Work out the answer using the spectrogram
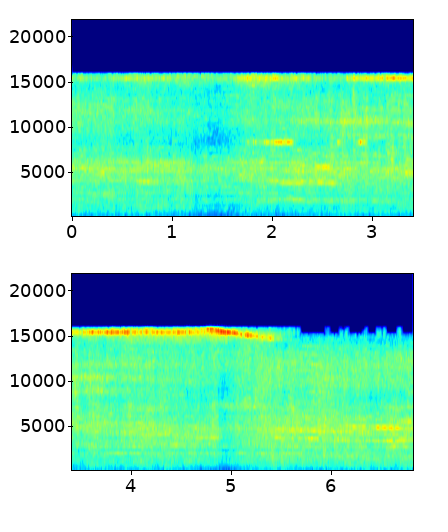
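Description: Double-stack intermodal freight train's loaded well cars rolling past at speed: a steady rushing, grinding noise of steel wheels on rail, with faint thin high-pitched squeals.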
